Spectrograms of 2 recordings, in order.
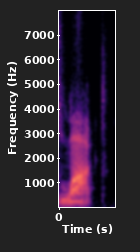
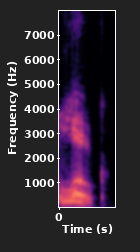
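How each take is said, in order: First: The name has a short 'o' vowel. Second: The name has a long 'oh' vowel. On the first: The speaker calls it right. "it's locked" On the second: The speaker calls it wrong. "it's not Loke"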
